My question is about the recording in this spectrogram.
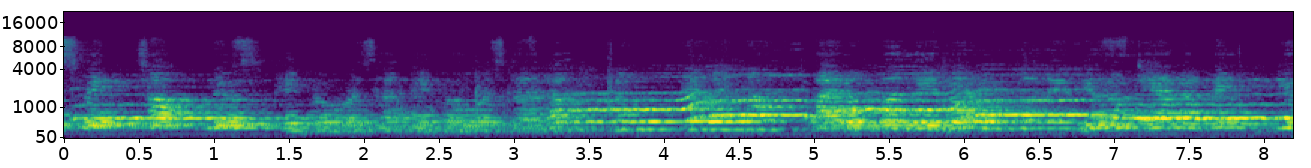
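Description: Mixed-voice a cappella group of men and women singing held chords in close harmony, the chord shifting every second or two.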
